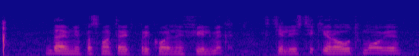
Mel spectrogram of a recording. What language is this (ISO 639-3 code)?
rus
